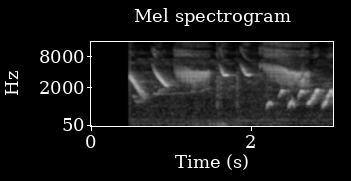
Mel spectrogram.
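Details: White-rumped shama song: varied quick whistled notes, steep downslurs and sweeping phrases, loud and rich, ending in a run of short rising notes.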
